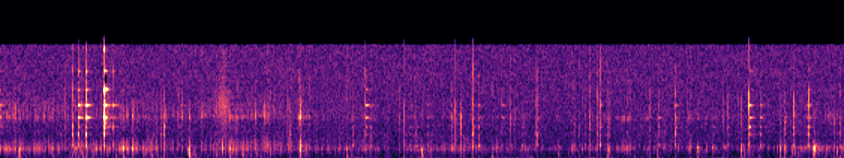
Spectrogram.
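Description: Long nails tap and scratch the glass surface of a lit glass jar candle held close to the mic. Irregular bright clinks with very short ring sit over a soft, steady scratching hiss.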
